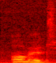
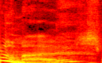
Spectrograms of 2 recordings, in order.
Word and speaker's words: homage: I just learned that I pronounced it really pretentiously. – I say homage, but Tessa had called me out on it. – Really? – I looked it up. Yeah, it's like the snootiest pronunciation of it. It's homage.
